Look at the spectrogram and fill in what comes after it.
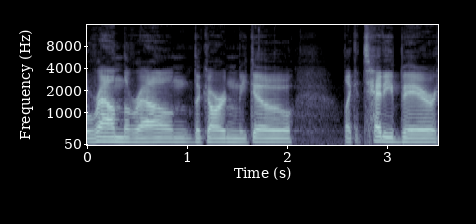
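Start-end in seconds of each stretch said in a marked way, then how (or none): none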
